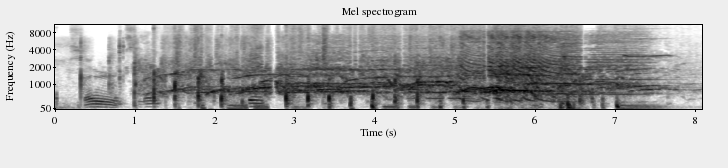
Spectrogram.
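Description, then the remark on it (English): A crowd claps and cheers for several seconds for the guest a rapper, with whoops and shouts rising into a dense, loud roar of applause before tapering off at the end. “Clap it up one time.”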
